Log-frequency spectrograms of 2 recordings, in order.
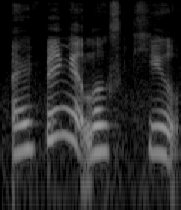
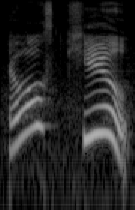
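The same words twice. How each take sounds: First: Said in the usual way. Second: "cute" squealed high and bright. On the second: Real, not acted. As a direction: coo the word "cute" up high, then drop.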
